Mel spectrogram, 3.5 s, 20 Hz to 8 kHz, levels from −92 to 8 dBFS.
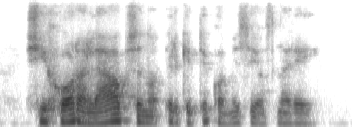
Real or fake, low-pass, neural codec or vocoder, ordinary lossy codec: real; 7.2 kHz; none; Opus, 16 kbps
